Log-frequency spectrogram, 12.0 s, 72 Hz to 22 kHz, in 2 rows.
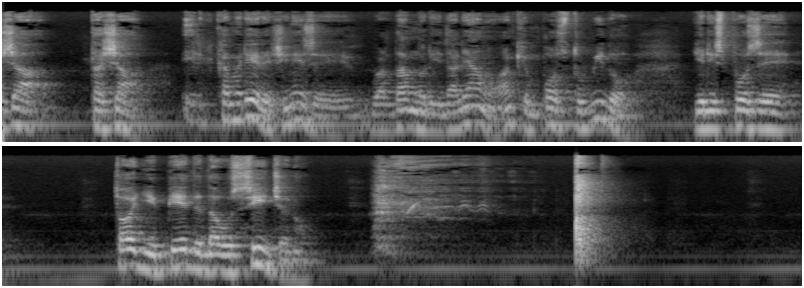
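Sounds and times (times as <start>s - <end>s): faint low hum: 0.0s - 12.0s
sharp hand clap: 10.3s - 10.8s.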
